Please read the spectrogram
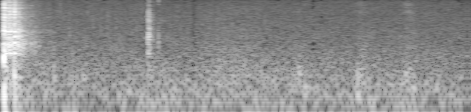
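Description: A sharp clatter as a small dish of maize grains is set down on a hard, glossy tabletop, followed by a single faint click less than a second later.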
